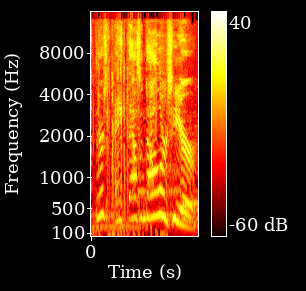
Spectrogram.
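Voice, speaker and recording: An actress playing a principled, outspoken state bank examiner in a stage radio play, forthright and indignant. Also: female voice, extremely high pitch, animated, measured pace, a bit bright, exaggerated voice. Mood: suspicious. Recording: reverberant theatre hall, music in recording.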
